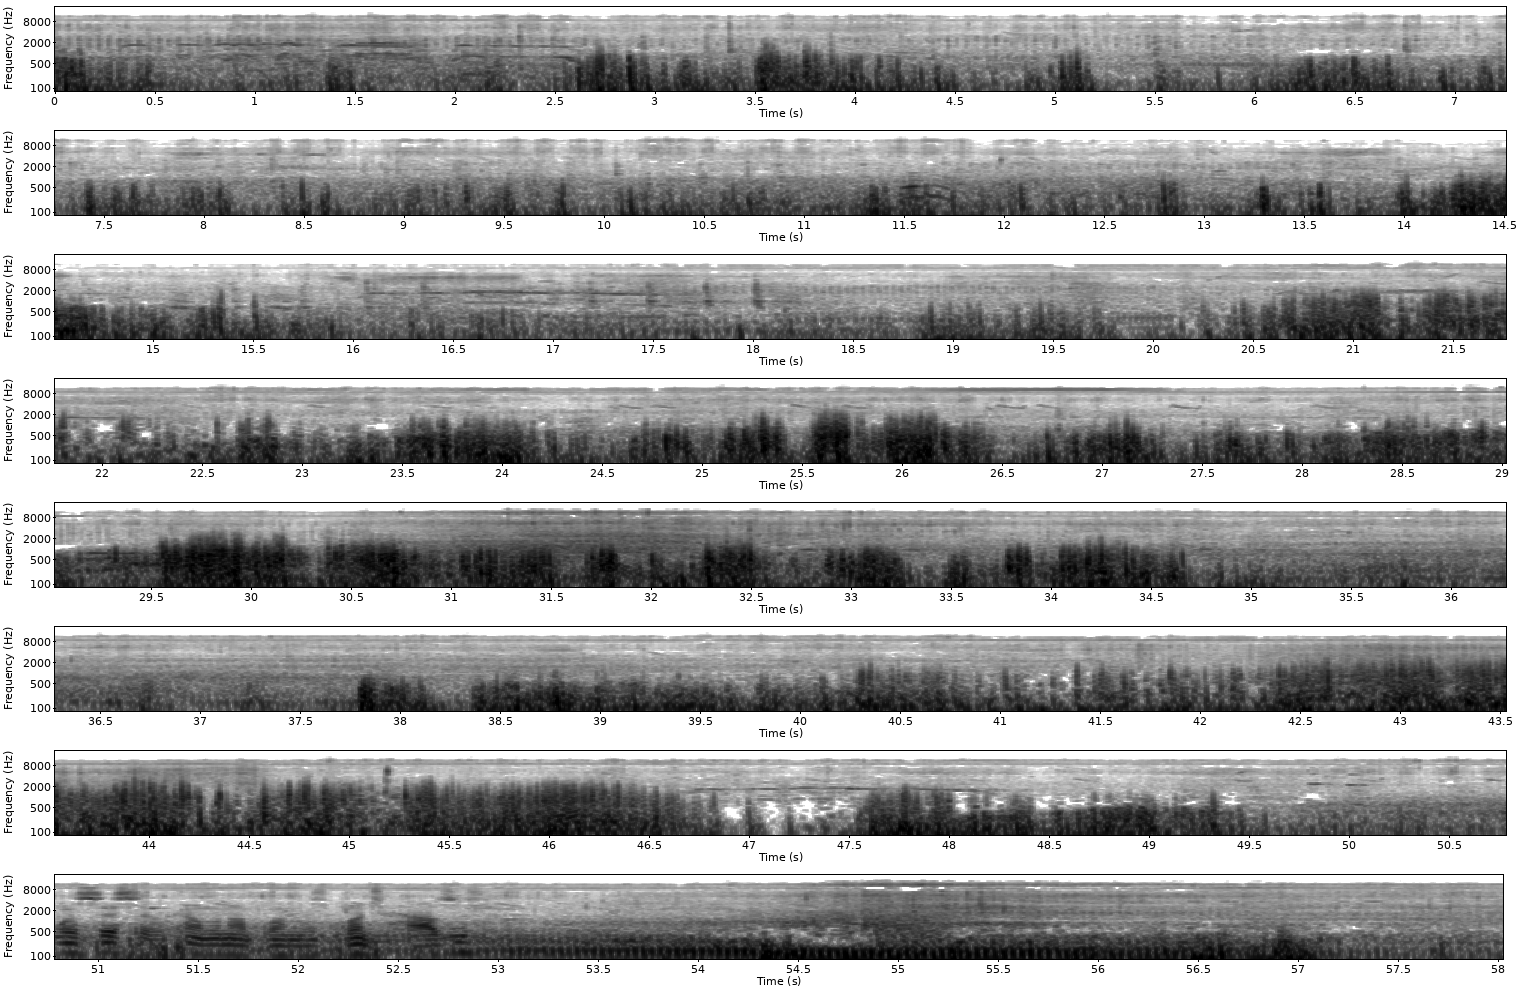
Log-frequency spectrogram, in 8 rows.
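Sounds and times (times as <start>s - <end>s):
roosters crowing: 0.0s - 4.2s, 15.8s - 19.6s, 20.3s - 24.0s, 24.8s - 51.1s.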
